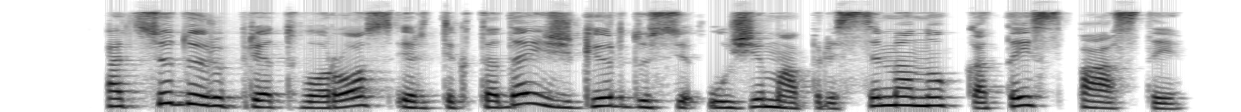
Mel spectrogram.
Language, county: Lithuanian, Kaunas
